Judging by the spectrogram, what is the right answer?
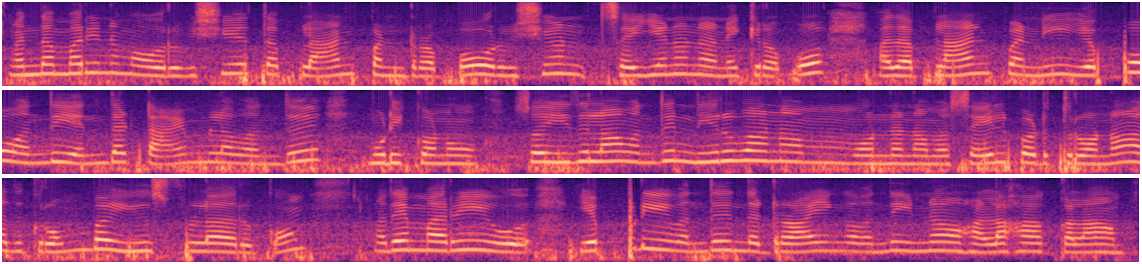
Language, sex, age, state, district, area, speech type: Tamil, female, 18-30, Tamil Nadu, Sivaganga, rural, spontaneous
